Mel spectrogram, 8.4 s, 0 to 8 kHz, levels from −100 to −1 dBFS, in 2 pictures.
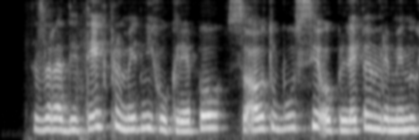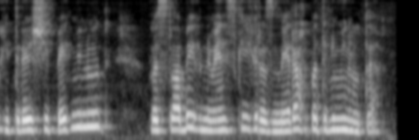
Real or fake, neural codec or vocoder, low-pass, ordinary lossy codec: fake; codec, 16 kHz, 16 kbps, FunCodec, trained on LibriTTS, 50 frames a second; none; none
